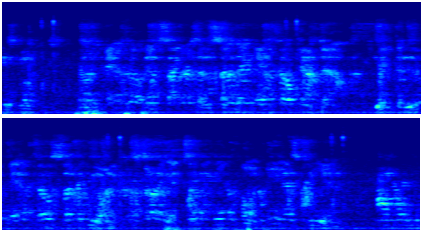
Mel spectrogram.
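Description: Indistinct voices talking in the background, quieter than the main narration, with a few computer mouse clicks.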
